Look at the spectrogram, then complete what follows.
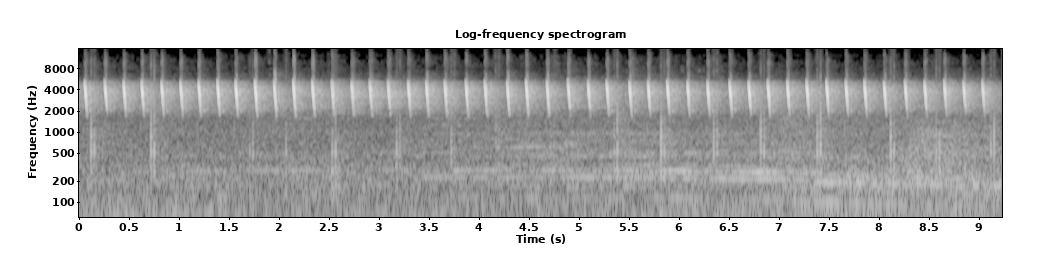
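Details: Nonstop nembak-style song of a bar-winged prinia, recorded for tutoring competition birds: a long even stream of crisp, high, clipped notes, roughly five per second, with a low hum underneath.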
